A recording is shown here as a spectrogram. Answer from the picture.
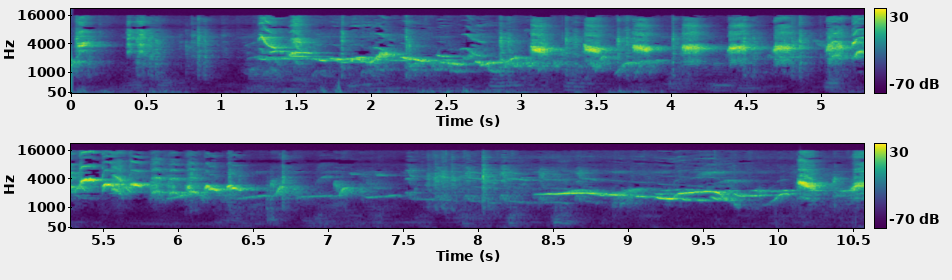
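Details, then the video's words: White-rumped shama in full song after a brief low rumbling start, pouring out a rich run of warbled whistles, chattering notes and sliding phrases, ending with a looping whistled flourish. "Murai bordan gacor"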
